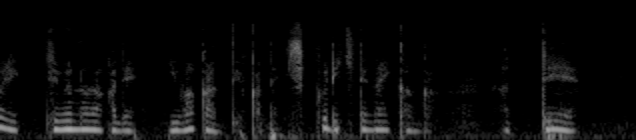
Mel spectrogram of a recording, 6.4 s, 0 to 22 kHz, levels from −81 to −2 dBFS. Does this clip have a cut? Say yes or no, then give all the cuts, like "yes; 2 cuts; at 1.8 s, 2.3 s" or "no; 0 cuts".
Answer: no; 0 cuts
